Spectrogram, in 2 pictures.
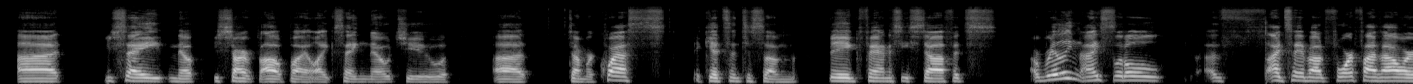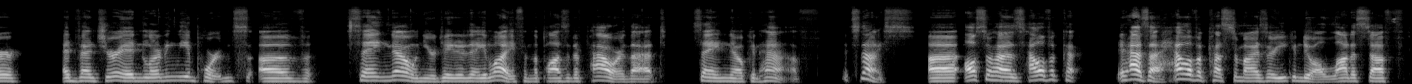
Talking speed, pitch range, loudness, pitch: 170 wpm, 140-170 Hz, -19 LUFS, 155 Hz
